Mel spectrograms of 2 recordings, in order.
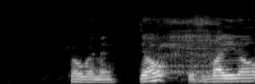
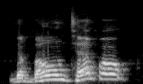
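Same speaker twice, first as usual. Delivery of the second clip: slow, loud, higher announcement; hyped title call; 9 semitones higher, 9 dB louder, slower than usual. Real, not acted. Hyping the movie title.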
